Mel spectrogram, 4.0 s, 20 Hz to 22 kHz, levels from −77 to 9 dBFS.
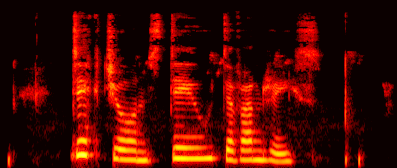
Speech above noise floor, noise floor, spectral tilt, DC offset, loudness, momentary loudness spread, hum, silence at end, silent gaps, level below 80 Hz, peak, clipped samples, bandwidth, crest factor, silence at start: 27 dB; -45 dBFS; -4 dB/octave; under 0.1%; -19 LUFS; 19 LU; none; 0.5 s; none; -72 dBFS; -2 dBFS; under 0.1%; 16.5 kHz; 18 dB; 0.05 s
